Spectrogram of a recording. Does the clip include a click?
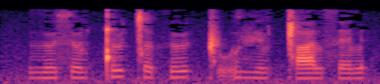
yes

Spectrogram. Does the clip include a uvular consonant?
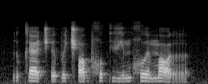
yes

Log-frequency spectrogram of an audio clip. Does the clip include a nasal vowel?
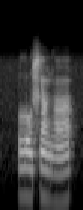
yes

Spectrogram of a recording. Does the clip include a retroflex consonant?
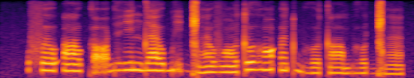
no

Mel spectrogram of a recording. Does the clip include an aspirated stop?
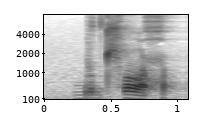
yes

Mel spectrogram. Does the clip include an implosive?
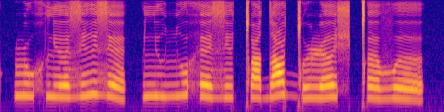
no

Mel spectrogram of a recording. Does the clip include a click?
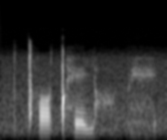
yes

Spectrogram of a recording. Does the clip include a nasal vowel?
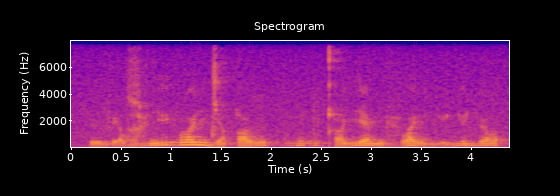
no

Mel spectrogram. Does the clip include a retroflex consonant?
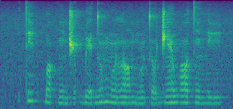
no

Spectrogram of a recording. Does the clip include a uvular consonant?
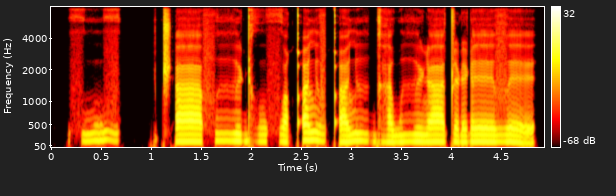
yes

